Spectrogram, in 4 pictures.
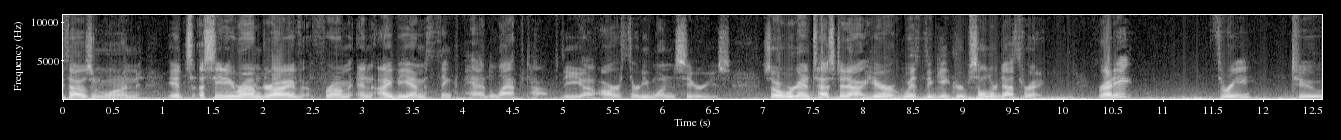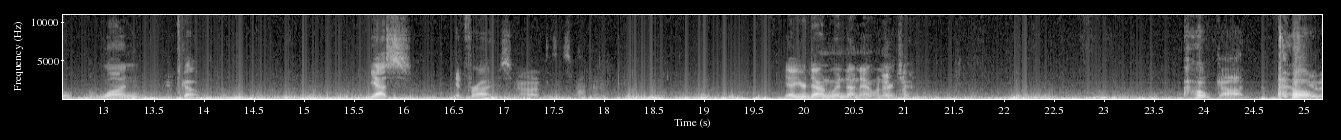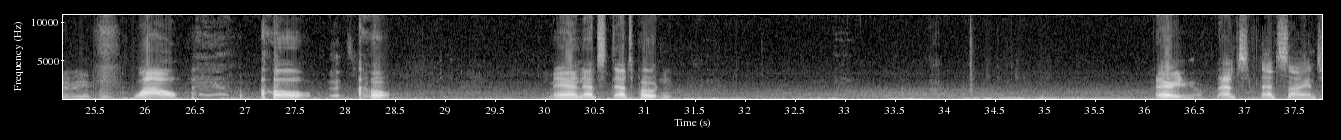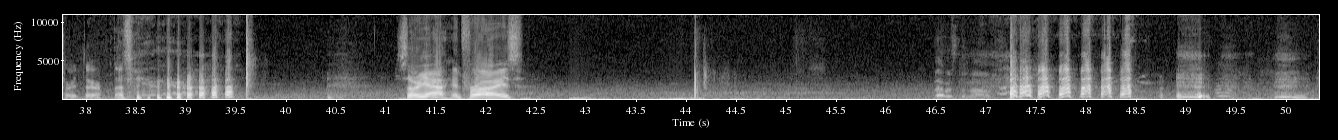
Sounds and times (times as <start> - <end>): Speech: 0.0 - 9.8, 15.7 - 18.0, 19.8 - 21.1, 23.8 - 26.4, 36.1 - 38.5, 41.1 - 42.4, 46.5 - 47.1.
